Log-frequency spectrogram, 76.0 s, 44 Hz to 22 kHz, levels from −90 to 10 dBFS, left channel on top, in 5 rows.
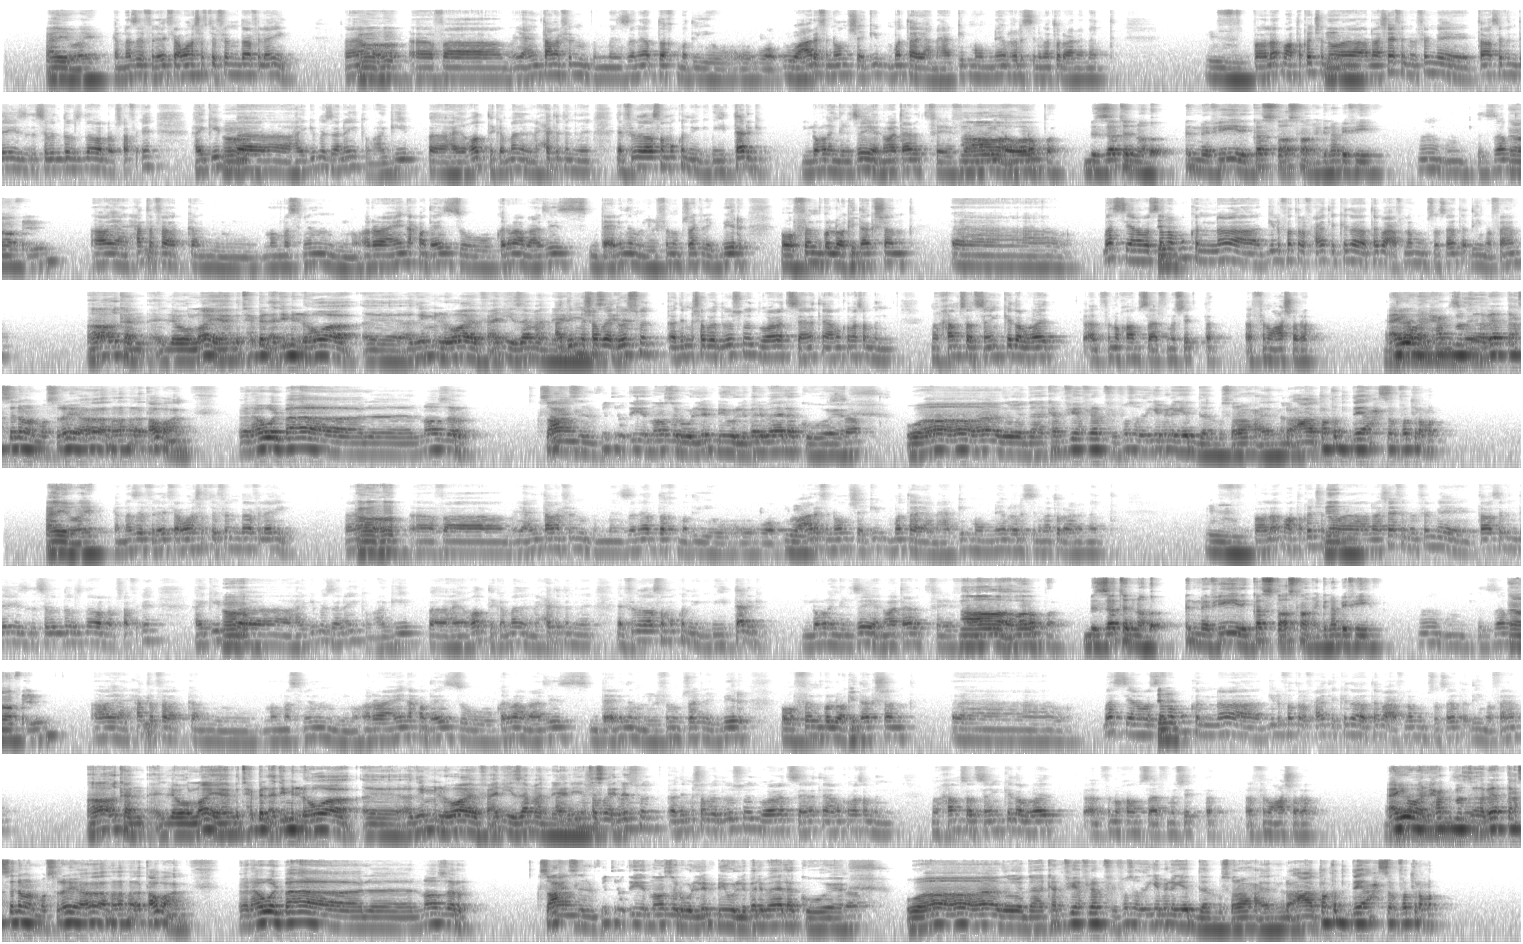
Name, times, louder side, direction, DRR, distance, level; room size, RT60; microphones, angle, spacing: voice 1, 0.4-1.0 3.5-3.9 7.8-8.1 12.0-12.5 13.2-13.6 17.4-17.6 24.8-25.5 26.0-29.0 30.3-30.9 31.8-31.9 41.9-42.1 46.4-51.6 59.4-62.6 63.1-65.4 66.1-69.2 69.8-75.0, right 2 dB, 30° right, 0.4 m, -26 dB
voice 2, 1.1-2.9 3.4-3.7 4.1-11.0 12.5-22.8 23.2-25.7 29.3-30.3 31.3-39.4 39.9-41.1 41.4-45.6 51.1-54.5 54.9-56.1 56.4-57.7 58.0-58.7 59.4-60.4 62.4-62.6 66.2-66.5 69.0-69.4 73.5-73.7, left 4 dB, 80° left, 0.4 m, -32 dB
3.9 x 2.1 x 4.1 m
head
